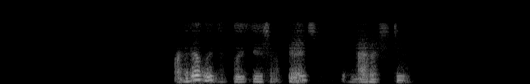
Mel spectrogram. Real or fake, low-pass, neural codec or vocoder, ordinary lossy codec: fake; 7.2 kHz; codec, 44.1 kHz, 0.9 kbps, DAC; none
